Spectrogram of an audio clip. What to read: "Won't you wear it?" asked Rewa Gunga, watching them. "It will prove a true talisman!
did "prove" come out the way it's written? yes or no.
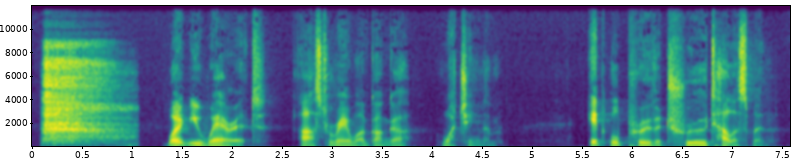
yes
